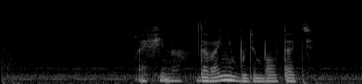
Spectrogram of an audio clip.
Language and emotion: Russian, neutral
